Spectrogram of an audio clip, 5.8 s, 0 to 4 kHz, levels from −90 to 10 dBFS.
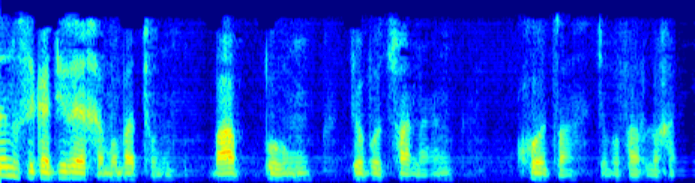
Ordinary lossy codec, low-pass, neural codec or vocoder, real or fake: MP3, 24 kbps; 3.6 kHz; vocoder, 24 kHz, 100 mel bands, Vocos; fake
